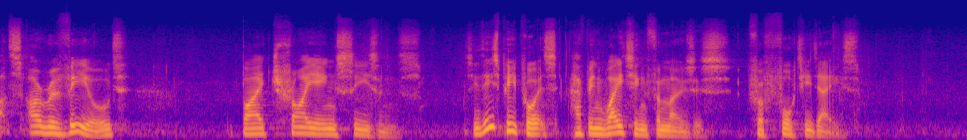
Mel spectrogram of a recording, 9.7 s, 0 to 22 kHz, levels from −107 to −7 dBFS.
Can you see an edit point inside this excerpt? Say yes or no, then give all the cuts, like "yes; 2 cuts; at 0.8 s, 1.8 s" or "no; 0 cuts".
yes; 2 cuts; at 4.5 s, 5.6 s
